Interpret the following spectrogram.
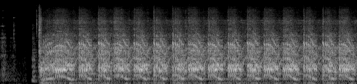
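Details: Abandoned John Deere 310 backhoe diesel while bleeding fuel system, fuel from can via primer pump and filter to injection pump, air bubbles in lines: starter labours over about five compressions a second, never fires; cranks, no start.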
